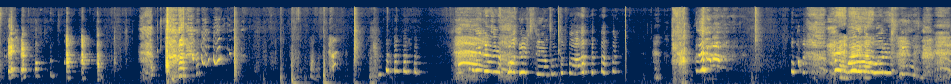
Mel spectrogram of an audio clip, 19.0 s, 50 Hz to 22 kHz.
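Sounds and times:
coughing: 3.2s - 4.0s.

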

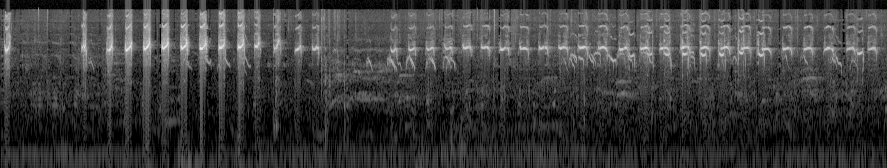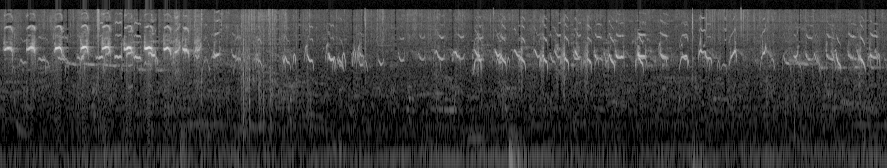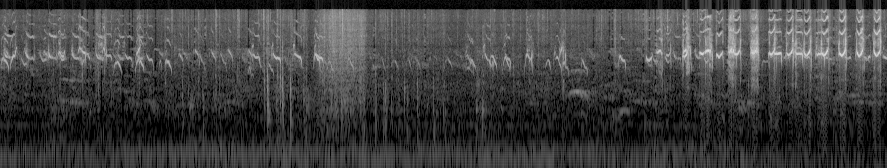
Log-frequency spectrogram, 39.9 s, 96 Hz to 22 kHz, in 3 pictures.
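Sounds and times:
chorus of duckling peeps: 0.0s - 39.9s
loud fast duckling peep: 1.1s - 4.8s, 6.4s - 16.9s, 33.6s - 39.9s.

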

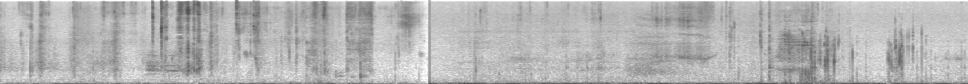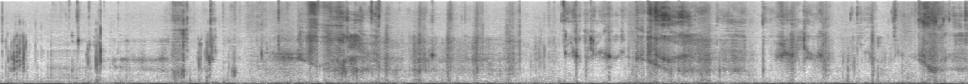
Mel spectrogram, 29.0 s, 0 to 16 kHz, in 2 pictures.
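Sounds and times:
crunching frozen food: 0.0s - 6.4s, 8.5s - 29.0s
chewing: 0.0s - 6.5s, 7.1s - 29.0s.

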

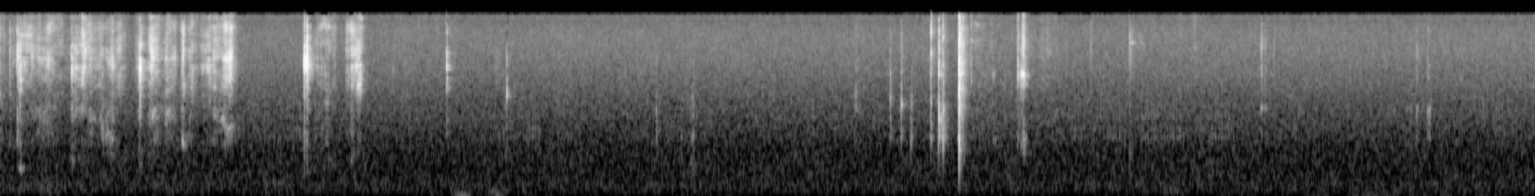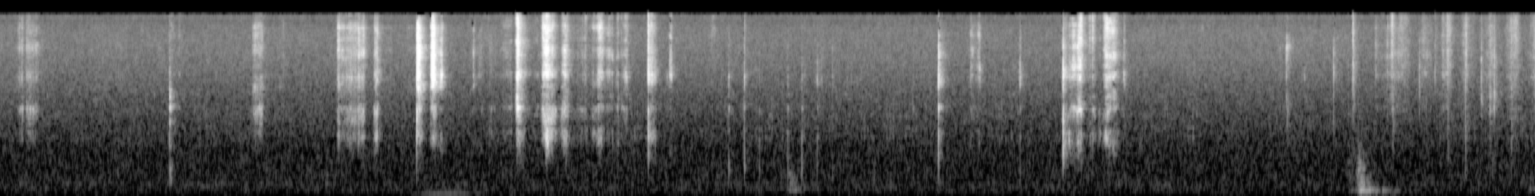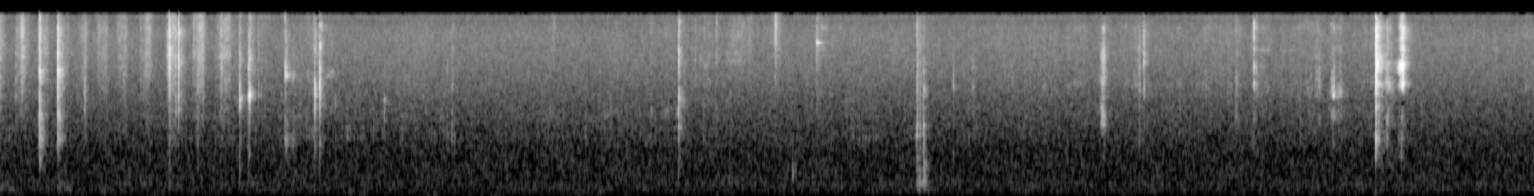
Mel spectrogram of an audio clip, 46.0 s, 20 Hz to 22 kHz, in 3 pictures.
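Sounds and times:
metal spatula scraping powder: 0.0s - 2.4s, 18.7s - 19.8s.

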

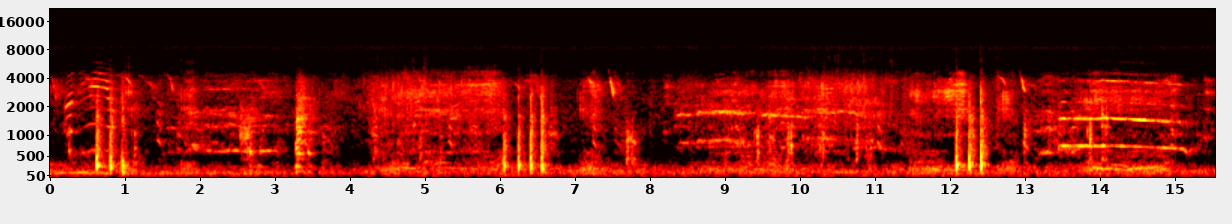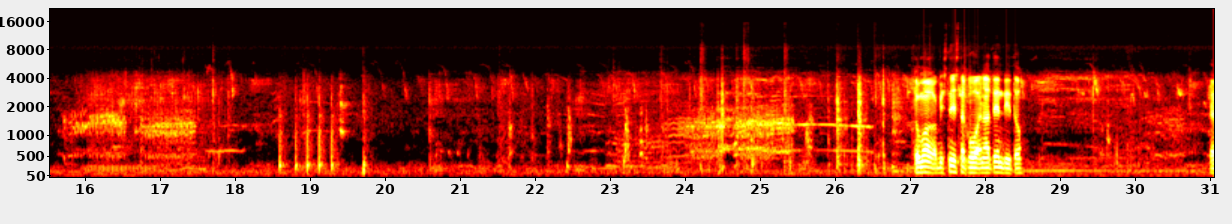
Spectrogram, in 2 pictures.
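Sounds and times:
chickens clucking: 0.0s - 31.0s
roosters crowing: 1.2s - 3.6s, 7.7s - 18.7s, 22.2s - 31.0s.

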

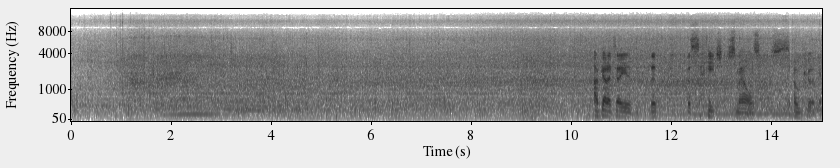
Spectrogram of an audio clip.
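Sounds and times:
car engine running: 0.0s - 15.0s
tyres on dirt and stone track: 0.0s - 15.0s.

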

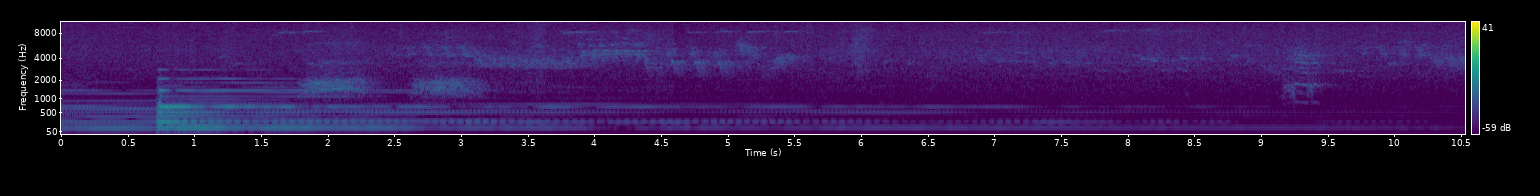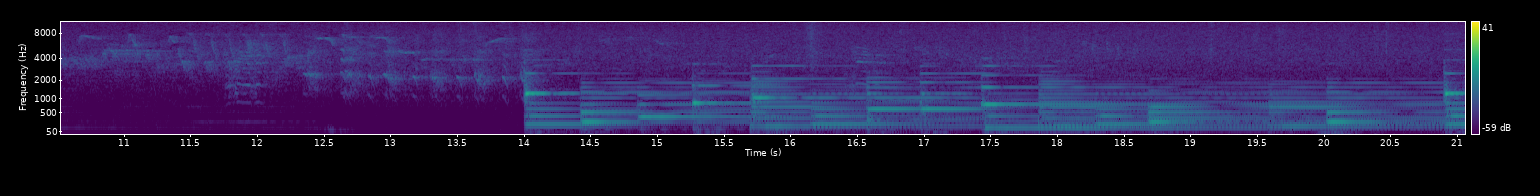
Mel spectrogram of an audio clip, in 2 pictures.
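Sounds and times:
soft piano music: 0.0s - 10.2s, 13.9s - 21.0s
faint chirps: 1.8s - 21.0s.

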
